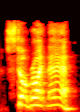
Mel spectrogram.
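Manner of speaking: high, slow, ringing challenge; loud commanding shout. A narrator's reading. Roman guard challenges a roaming rabbi, loud commanding shout. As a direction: call out slowly, pitched high to carry. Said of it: "shattered with a loud voice that rang out".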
